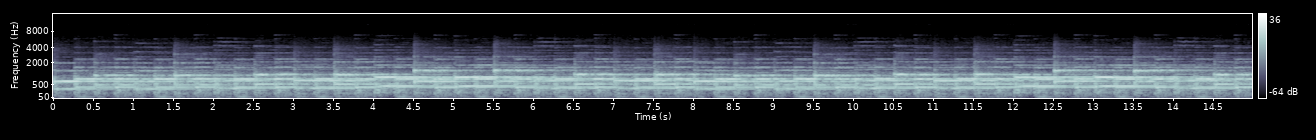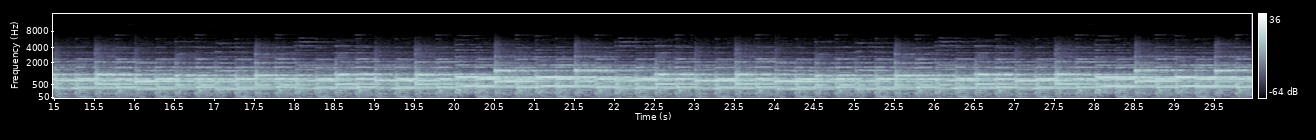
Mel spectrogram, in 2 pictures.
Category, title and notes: Music > Solo instrument
Piano loops 082 efect 4 octave long loop 120 bpm
120bpm, reverb, music, free, loop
